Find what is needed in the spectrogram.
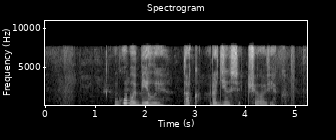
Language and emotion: Russian, sad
